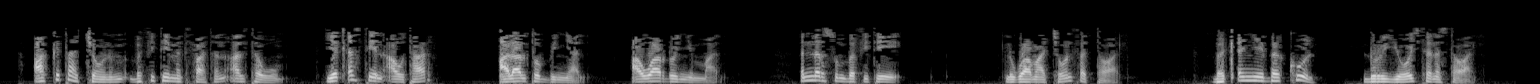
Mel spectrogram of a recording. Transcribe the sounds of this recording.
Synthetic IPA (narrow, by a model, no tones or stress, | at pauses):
ʔakːɨt̪ʰat͡ʃːɛwnɨmbəfit̪ʰe̞mət̪fat̪ʰɨna̰lt̪ʰəwːum | jɛkʼəst̪ʰe̞na̰wt̪ʰaɾ | ʔalalt̪ʰo̞bːɨɲːa̰l | ʔa̰wːaɾd̪o̞ɲːɨmːa̰l | ʔɨnːəɾsumbəfit̪ʰe̞ | lɨɡʷamat͡ʃːɛwnfət̪ːə̰wa̰l | bəkʼəɲːe̞bəkʰːul | d̪uɾɨjːewot͡ʃːt̪ʰənəst̪ʰəwa̰l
